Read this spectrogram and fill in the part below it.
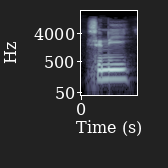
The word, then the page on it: swni: apatani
